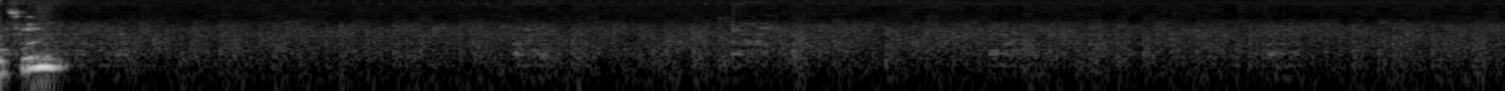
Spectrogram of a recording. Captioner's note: pause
